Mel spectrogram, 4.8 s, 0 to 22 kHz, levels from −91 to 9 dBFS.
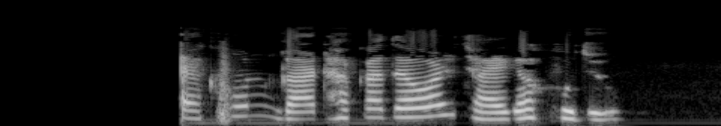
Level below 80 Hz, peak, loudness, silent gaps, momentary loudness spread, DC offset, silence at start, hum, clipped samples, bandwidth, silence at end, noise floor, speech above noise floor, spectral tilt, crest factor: -64 dBFS; 0 dBFS; -15 LUFS; none; 12 LU; under 0.1%; 1.2 s; none; under 0.1%; 7.6 kHz; 0.7 s; -69 dBFS; 54 dB; -5.5 dB/octave; 16 dB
